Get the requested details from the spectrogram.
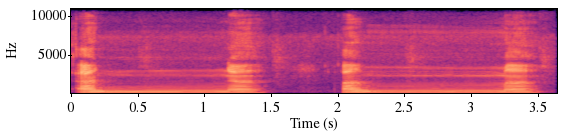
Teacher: Jadi harus lebih dari 2 harokat, 2 harokat lebih sedikit, dan tidak boleh lebih dari 3 harokat. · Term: gunahnya akmal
